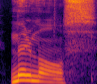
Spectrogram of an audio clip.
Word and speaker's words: Meulemans: nous en parler, Alexandra Mullems. Je l'ai prononcé à la francophone.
